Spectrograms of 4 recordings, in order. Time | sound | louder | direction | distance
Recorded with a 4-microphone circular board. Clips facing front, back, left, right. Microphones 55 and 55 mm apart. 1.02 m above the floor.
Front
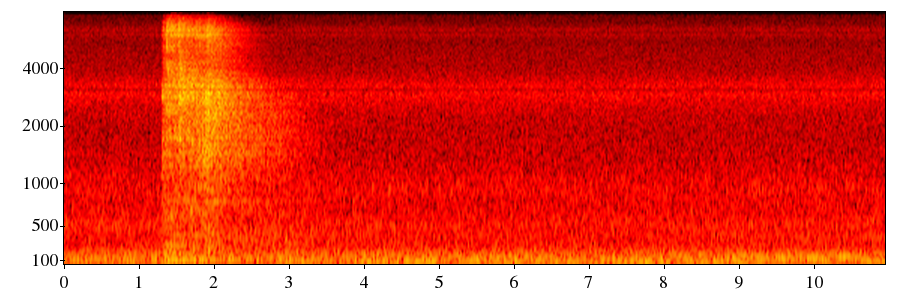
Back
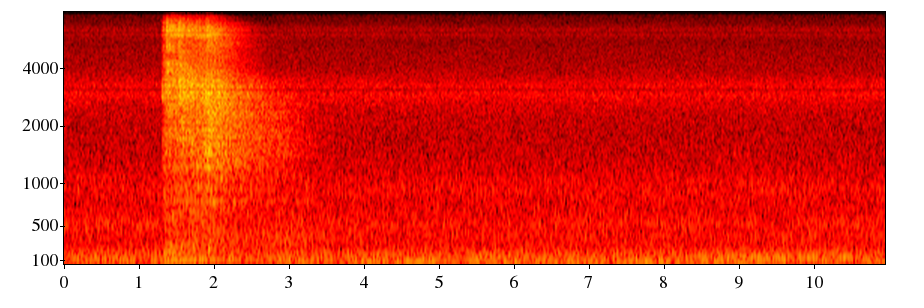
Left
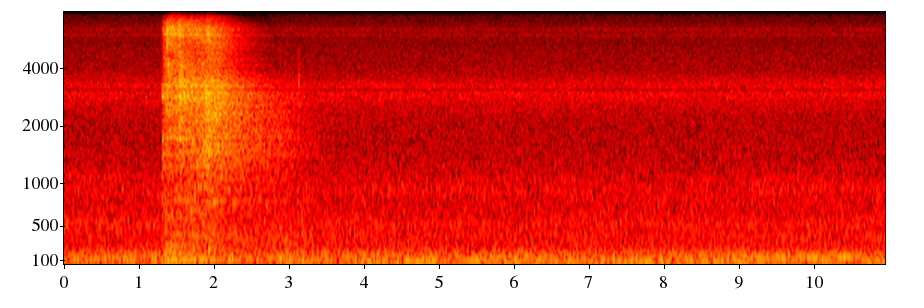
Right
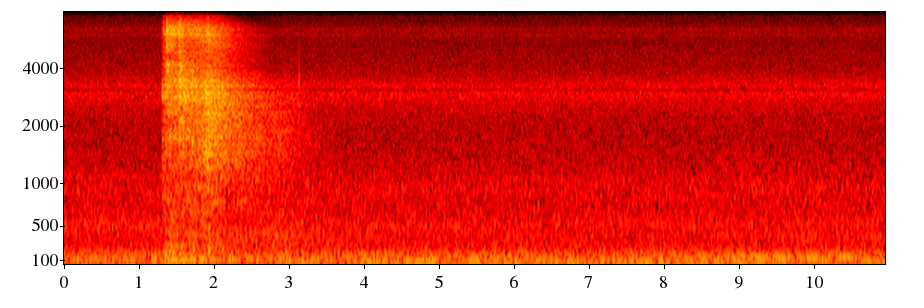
1.3 | crumpling | front 1 dB, even | 45° left | 1.7 m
